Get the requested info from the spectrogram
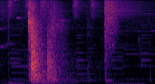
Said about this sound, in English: shut the door? Thank you.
